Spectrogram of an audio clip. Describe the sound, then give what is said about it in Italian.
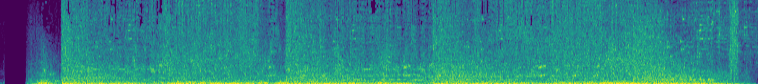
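Loud, dense video game rock music driven by heavily distorted guitars, a thick wall of sound that starts abruptly and keeps pounding without a break, with no voices over it. “sentiamo un po' di musica del gioco, eh?”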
